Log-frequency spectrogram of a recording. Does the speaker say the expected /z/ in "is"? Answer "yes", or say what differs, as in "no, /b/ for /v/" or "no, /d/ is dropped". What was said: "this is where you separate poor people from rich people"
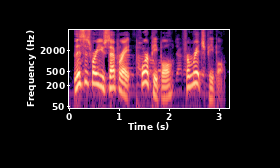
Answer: yes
